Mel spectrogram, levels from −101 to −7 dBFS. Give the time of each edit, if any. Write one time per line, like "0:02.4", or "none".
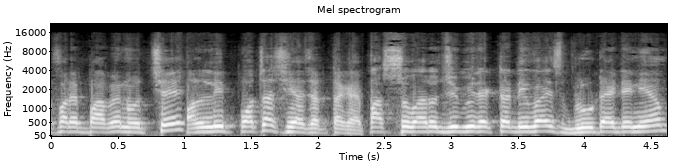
0:01.0
0:02.4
